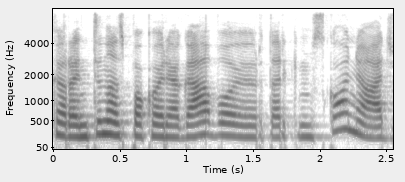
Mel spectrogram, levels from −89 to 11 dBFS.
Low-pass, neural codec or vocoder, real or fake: 7.2 kHz; none; real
